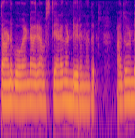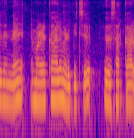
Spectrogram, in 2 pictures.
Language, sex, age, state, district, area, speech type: Malayalam, female, 30-45, Kerala, Wayanad, rural, spontaneous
